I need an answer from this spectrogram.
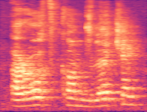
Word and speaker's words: Arroz con leche: Arroz con leche.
